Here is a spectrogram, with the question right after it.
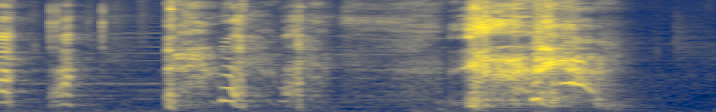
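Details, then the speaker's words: Run of short, harsh coughs ending in a louder, longer throaty cough-and-clear from an adult with a persistent, still-present cough, in a quiet room; cough. "Excuse me, as you can hear. My cough is still very much present."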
